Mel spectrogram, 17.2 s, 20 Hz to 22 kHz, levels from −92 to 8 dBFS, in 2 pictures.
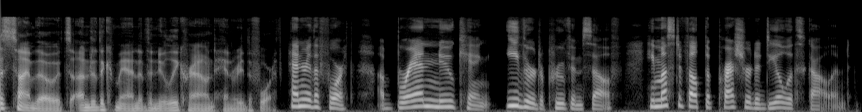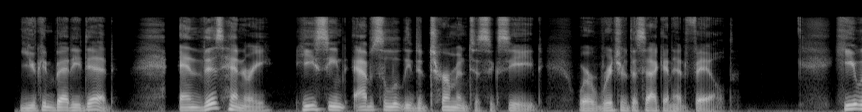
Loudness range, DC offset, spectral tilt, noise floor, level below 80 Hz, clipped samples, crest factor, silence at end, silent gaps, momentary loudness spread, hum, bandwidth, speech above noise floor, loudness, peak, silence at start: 3 LU; under 0.1%; -4.5 dB/octave; -59 dBFS; -46 dBFS; under 0.1%; 20 dB; 0 s; 8.61-8.74 s; 14 LU; none; 12 kHz; 32 dB; -27 LUFS; -8 dBFS; 0 s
